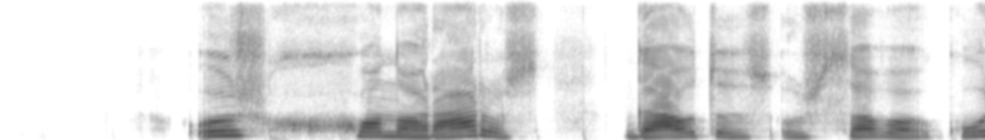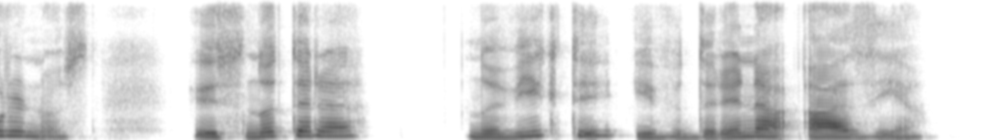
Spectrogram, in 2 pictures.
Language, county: Lithuanian, Kaunas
